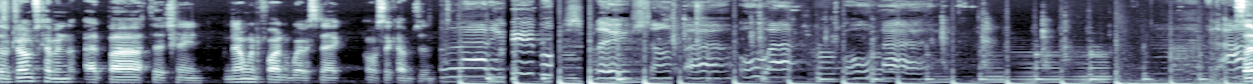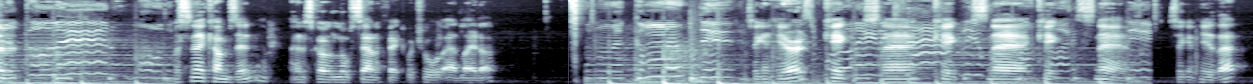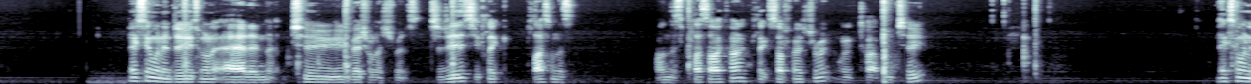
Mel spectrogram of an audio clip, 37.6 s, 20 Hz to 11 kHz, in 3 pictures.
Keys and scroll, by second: 4.3 space, 4.8 •, 14.1 space, 18.2 space, 23.9 space, 33.9 2.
